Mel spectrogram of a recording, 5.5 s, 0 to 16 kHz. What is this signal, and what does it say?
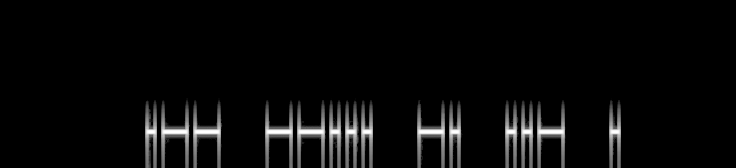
Morse code, heard as a keyed tone, about 19 wpm, spaced as for 14 wpm, 700 Hz. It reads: W7NUE
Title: 186 Lesson 30g - Letter b - Call Signs 20wpm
